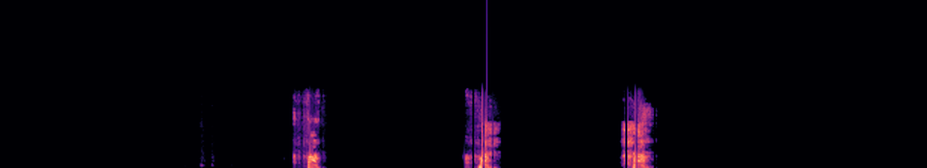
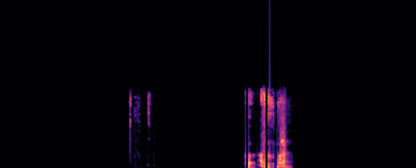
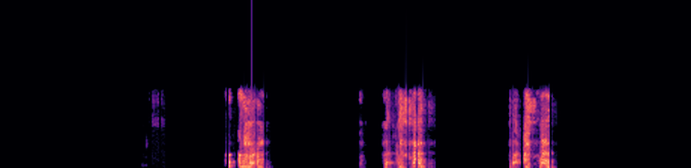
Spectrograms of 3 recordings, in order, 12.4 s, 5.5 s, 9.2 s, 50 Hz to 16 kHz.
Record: {"exhalation_length": "12.4 s", "exhalation_amplitude": 27654, "exhalation_signal_mean_std_ratio": 0.17, "cough_length": "5.5 s", "cough_amplitude": 26439, "cough_signal_mean_std_ratio": 0.18, "three_cough_length": "9.2 s", "three_cough_amplitude": 27806, "three_cough_signal_mean_std_ratio": 0.27, "survey_phase": "beta (2021-08-13 to 2022-03-07)", "age": "65+", "gender": "Male", "wearing_mask": "No", "symptom_none": true, "smoker_status": "Never smoked", "respiratory_condition_asthma": false, "respiratory_condition_other": false, "recruitment_source": "REACT", "submission_delay": "2 days", "covid_test_result": "Negative", "covid_test_method": "RT-qPCR", "influenza_a_test_result": "Negative", "influenza_b_test_result": "Negative"}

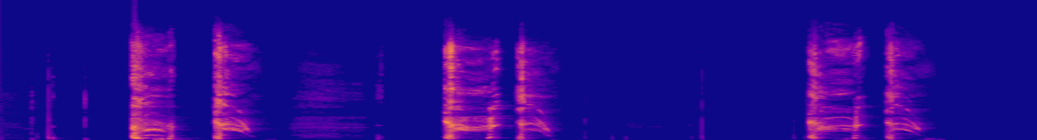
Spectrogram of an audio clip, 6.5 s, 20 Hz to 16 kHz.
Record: {"three_cough_length": "6.5 s", "three_cough_amplitude": 32504, "three_cough_signal_mean_std_ratio": 0.28, "survey_phase": "beta (2021-08-13 to 2022-03-07)", "age": "45-64", "gender": "Female", "wearing_mask": "No", "symptom_cough_any": true, "symptom_runny_or_blocked_nose": true, "symptom_fatigue": true, "symptom_fever_high_temperature": true, "symptom_headache": true, "symptom_other": true, "smoker_status": "Ex-smoker", "respiratory_condition_asthma": false, "respiratory_condition_other": false, "recruitment_source": "Test and Trace", "submission_delay": "1 day", "covid_test_result": "Positive", "covid_test_method": "RT-qPCR"}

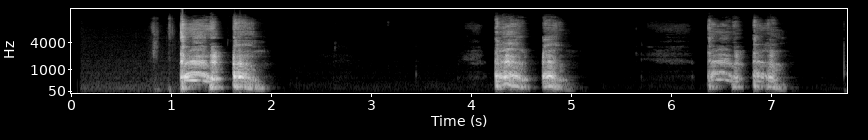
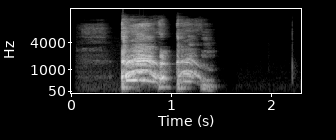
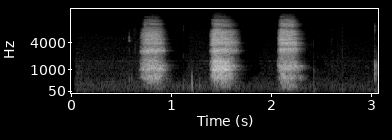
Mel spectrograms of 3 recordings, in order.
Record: {"three_cough_length": "7.8 s", "three_cough_amplitude": 32707, "three_cough_signal_mean_std_ratio": 0.32, "cough_length": "2.3 s", "cough_amplitude": 29766, "cough_signal_mean_std_ratio": 0.42, "exhalation_length": "3.1 s", "exhalation_amplitude": 16632, "exhalation_signal_mean_std_ratio": 0.36, "survey_phase": "beta (2021-08-13 to 2022-03-07)", "age": "45-64", "gender": "Male", "wearing_mask": "No", "symptom_cough_any": true, "symptom_sore_throat": true, "smoker_status": "Never smoked", "respiratory_condition_asthma": false, "respiratory_condition_other": false, "recruitment_source": "Test and Trace", "submission_delay": "2 days", "covid_test_result": "Positive", "covid_test_method": "RT-qPCR", "covid_ct_value": 31.2, "covid_ct_gene": "N gene"}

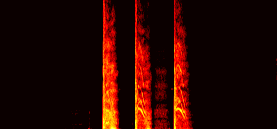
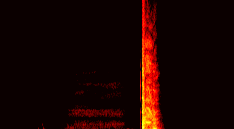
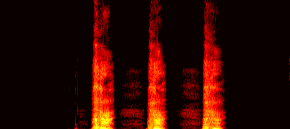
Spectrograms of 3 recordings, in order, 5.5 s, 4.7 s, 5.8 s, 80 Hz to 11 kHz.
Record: {"three_cough_length": "5.5 s", "three_cough_amplitude": 26027, "three_cough_signal_mean_std_ratio": 0.29, "cough_length": "4.7 s", "cough_amplitude": 26028, "cough_signal_mean_std_ratio": 0.19, "exhalation_length": "5.8 s", "exhalation_amplitude": 25232, "exhalation_signal_mean_std_ratio": 0.35, "survey_phase": "beta (2021-08-13 to 2022-03-07)", "age": "45-64", "gender": "Male", "wearing_mask": "No", "symptom_none": true, "smoker_status": "Ex-smoker", "respiratory_condition_asthma": true, "respiratory_condition_other": false, "recruitment_source": "REACT", "submission_delay": "2 days", "covid_test_result": "Negative", "covid_test_method": "RT-qPCR", "influenza_a_test_result": "Negative", "influenza_b_test_result": "Negative"}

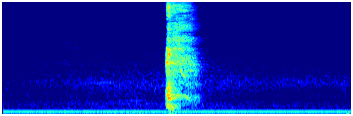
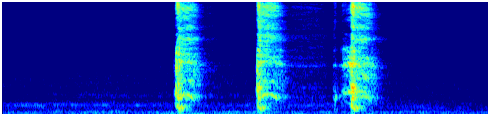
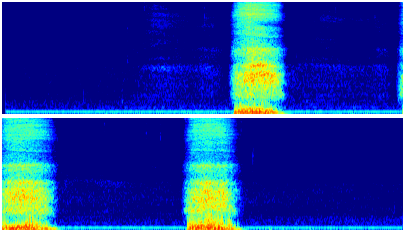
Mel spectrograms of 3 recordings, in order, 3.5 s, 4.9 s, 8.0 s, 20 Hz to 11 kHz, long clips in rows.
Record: {"cough_length": "3.5 s", "cough_amplitude": 10191, "cough_signal_mean_std_ratio": 0.29, "three_cough_length": "4.9 s", "three_cough_amplitude": 13819, "three_cough_signal_mean_std_ratio": 0.31, "exhalation_length": "8.0 s", "exhalation_amplitude": 14947, "exhalation_signal_mean_std_ratio": 0.38, "survey_phase": "beta (2021-08-13 to 2022-03-07)", "age": "18-44", "gender": "Male", "wearing_mask": "No", "symptom_headache": true, "symptom_other": true, "symptom_onset": "7 days", "smoker_status": "Ex-smoker", "respiratory_condition_asthma": false, "respiratory_condition_other": false, "recruitment_source": "Test and Trace", "submission_delay": "1 day", "covid_test_result": "Positive", "covid_test_method": "RT-qPCR", "covid_ct_value": 23.9, "covid_ct_gene": "S gene"}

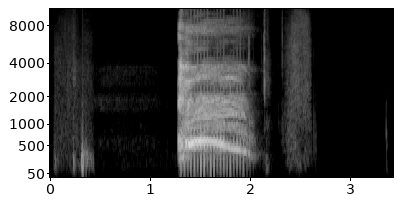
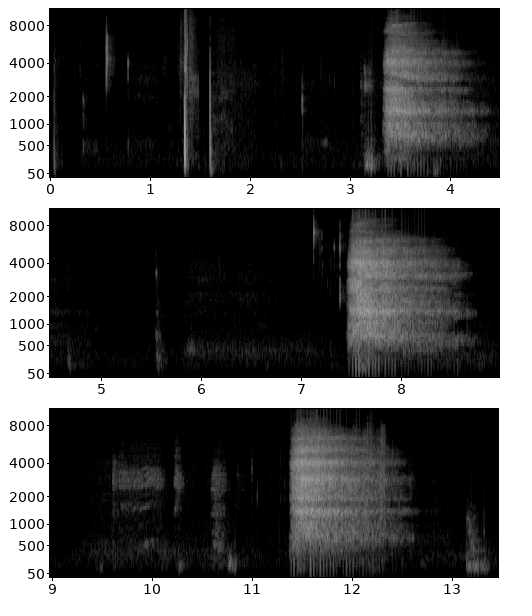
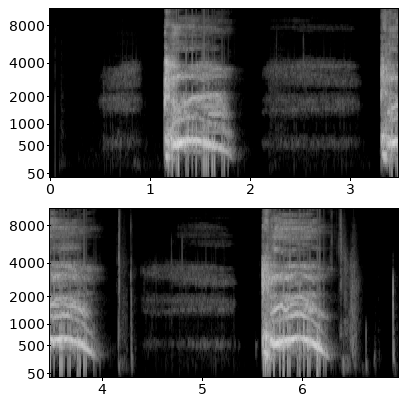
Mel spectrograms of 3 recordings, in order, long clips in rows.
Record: {"cough_length": "3.4 s", "cough_amplitude": 28475, "cough_signal_mean_std_ratio": 0.36, "exhalation_length": "13.5 s", "exhalation_amplitude": 9235, "exhalation_signal_mean_std_ratio": 0.31, "three_cough_length": "7.0 s", "three_cough_amplitude": 25192, "three_cough_signal_mean_std_ratio": 0.44, "survey_phase": "beta (2021-08-13 to 2022-03-07)", "age": "45-64", "gender": "Female", "wearing_mask": "No", "symptom_none": true, "smoker_status": "Never smoked", "respiratory_condition_asthma": false, "respiratory_condition_other": false, "recruitment_source": "REACT", "submission_delay": "2 days", "covid_test_result": "Negative", "covid_test_method": "RT-qPCR", "influenza_a_test_result": "Negative", "influenza_b_test_result": "Negative"}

